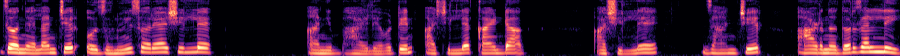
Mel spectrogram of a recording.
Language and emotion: Goan Konkani, fearful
